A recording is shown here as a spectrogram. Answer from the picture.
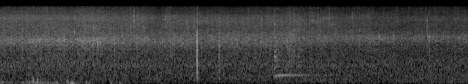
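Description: Ham slices and burger patties sizzling on the hot steel plate of a gas plancha: a steady frying hiss, with one sharp click about two seconds in.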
